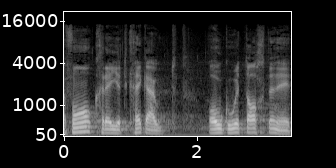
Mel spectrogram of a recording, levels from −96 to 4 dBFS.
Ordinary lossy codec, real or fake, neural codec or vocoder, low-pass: MP3, 64 kbps; real; none; 14.4 kHz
